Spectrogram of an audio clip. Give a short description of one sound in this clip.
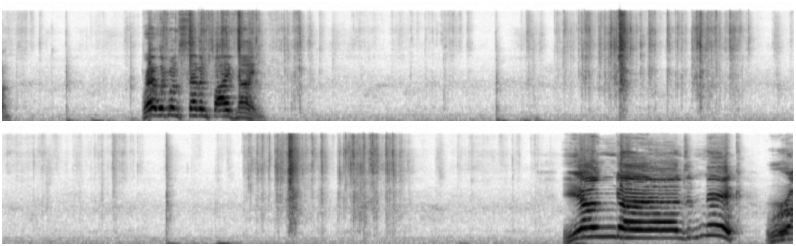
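Trading cards rustle as they are shuffled through.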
